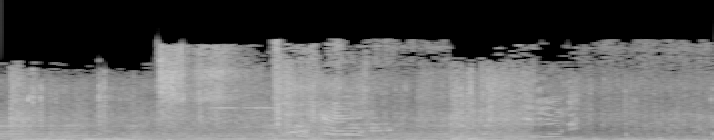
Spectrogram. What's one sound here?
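A car thuds hard into a horse.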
